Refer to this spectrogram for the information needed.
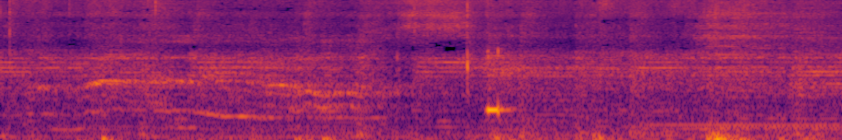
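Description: A telephone dial tone hums steadily throughout, with a few soft knocks and handling bumps underneath; no one speaks.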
